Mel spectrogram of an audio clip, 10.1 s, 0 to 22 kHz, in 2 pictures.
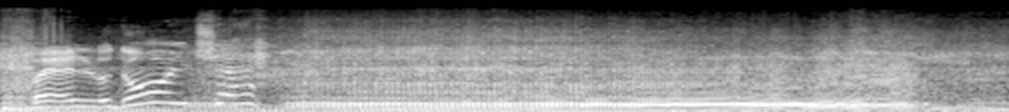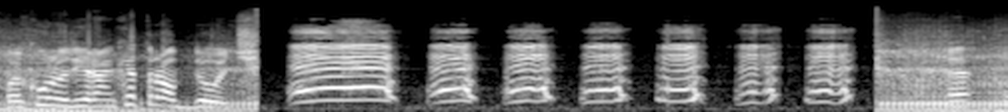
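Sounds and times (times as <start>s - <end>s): motocross bike engine: 0.0s - 6.4s, 9.4s - 10.0s.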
